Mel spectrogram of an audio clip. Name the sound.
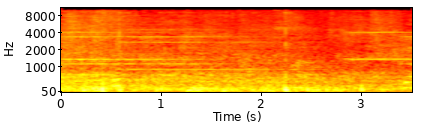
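parliament voting bell ringing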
